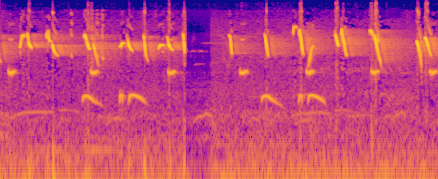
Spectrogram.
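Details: Saffron finch at a seed feeder giving bright, high chirps in short bursts, with a brief pause midway, mixed with softer mid-pitched notes and lower slurred whistles.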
